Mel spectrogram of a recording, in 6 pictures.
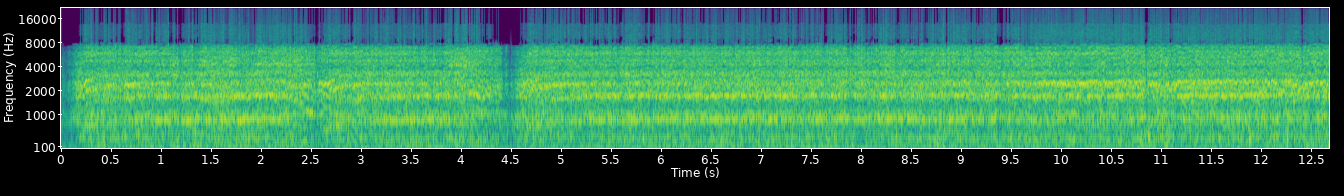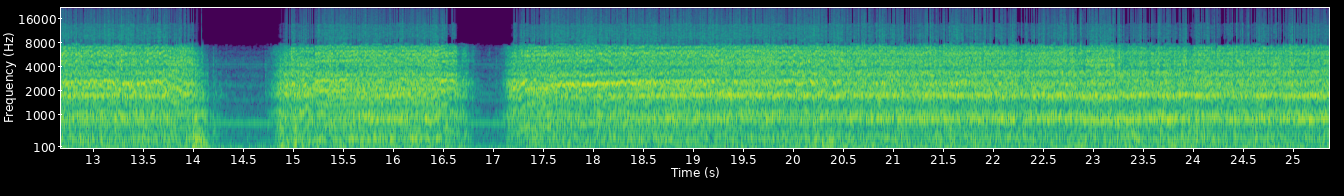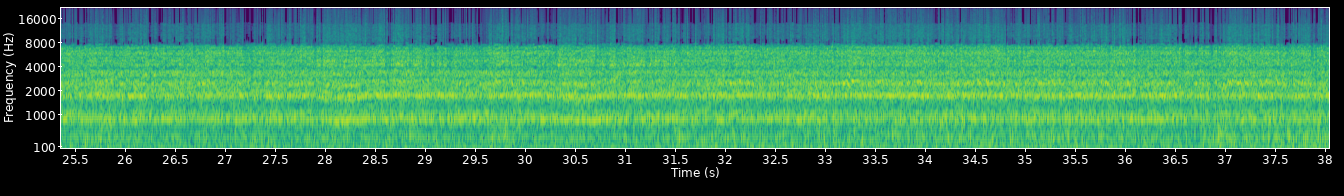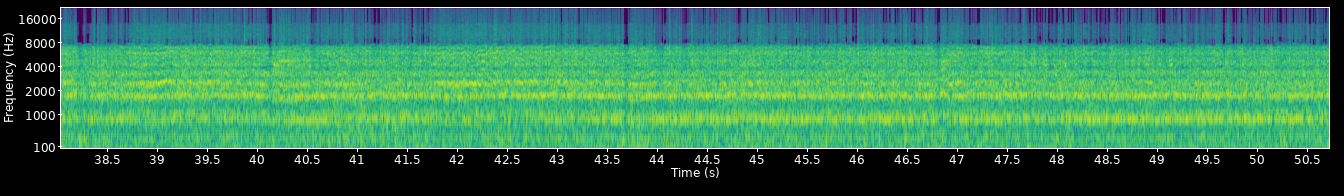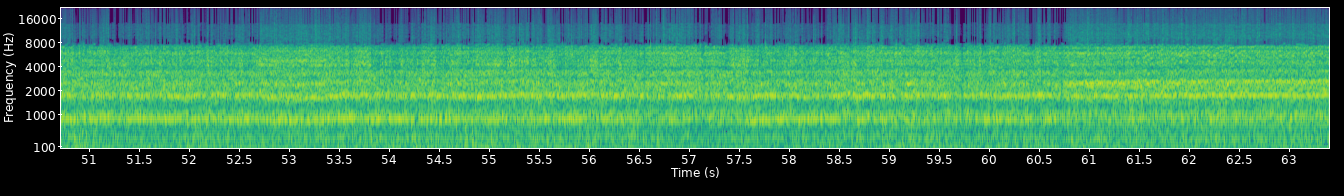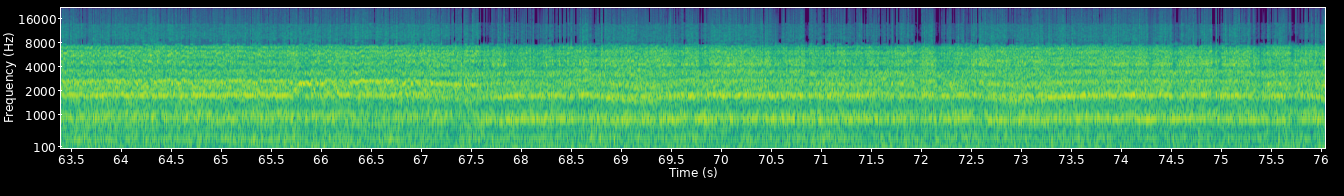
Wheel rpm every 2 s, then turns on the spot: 100, 180, 140, 230, 230, 220, 210, 80, 140, 200, 230, 230, 230, 230, 230, 230, 230, 230, 230, 230, 230, 230, 230, 240, 230, 240, 230, 230, 230, 230, 230, 210, 210, 210, 220, 230, 220, 230.
none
